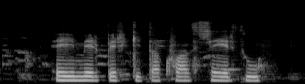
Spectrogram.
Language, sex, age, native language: Icelandic, male, 11, Icelandic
